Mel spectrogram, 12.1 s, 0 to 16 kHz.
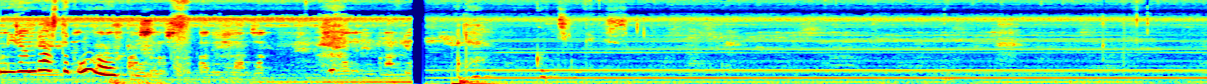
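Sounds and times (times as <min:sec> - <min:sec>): low hum: 0:00.1 - 0:12.0.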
